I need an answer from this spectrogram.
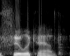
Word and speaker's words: coelacanth: Well, so should the coelacanth. See Okay. what? Isn't that how that's pronounced?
